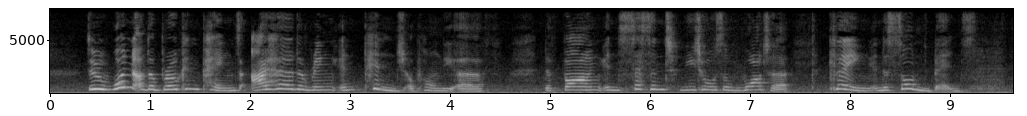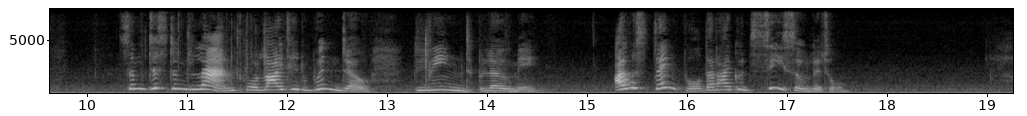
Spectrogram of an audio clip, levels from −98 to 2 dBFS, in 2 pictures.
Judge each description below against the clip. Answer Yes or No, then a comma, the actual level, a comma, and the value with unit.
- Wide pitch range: Yes, wide, 7.5 semitones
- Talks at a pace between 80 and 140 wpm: Yes, slow, 135 wpm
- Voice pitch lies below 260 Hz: No, very high, 300 Hz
